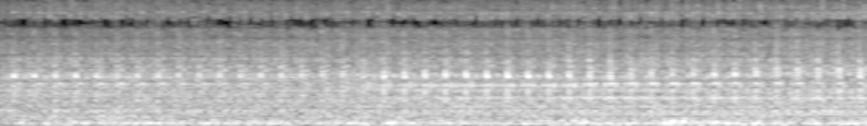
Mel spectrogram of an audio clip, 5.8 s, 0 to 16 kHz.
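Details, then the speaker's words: Kia Sportage 4G 2017, G4NA engine, 265,500 km, idling as it warms up: steady rapid knock about two per second, absent at cold start, growing with warm-up; owner thinks not piston knock, cause unknown. "Вот сейчас обороты упали, слышно стало. По мере прогрева мотора возрастает вот какой-то стук, которого при пуске не было."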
